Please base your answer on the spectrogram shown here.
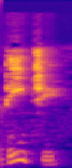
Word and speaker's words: Deechy: But now there's a female YouTuber that I really like watching and stuff, and her name's Sarah Deechy, rhymes with peachy.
